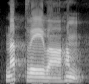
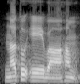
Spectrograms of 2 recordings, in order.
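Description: First: The words run together, with u becoming v. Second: The words are said separately, with u kept.

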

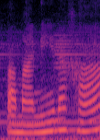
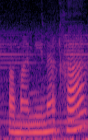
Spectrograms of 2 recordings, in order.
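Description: The two takes are said the same way.

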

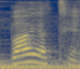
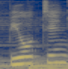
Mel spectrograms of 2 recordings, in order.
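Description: First: The word starts with a 'bai' sound. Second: The word starts with a 'bi' sound. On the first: This is the English pronunciation. The speaker calls it right. "英語でなんて言うと思いますか？ これはね、 バイアティンって言うんです。" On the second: This is the Japanese pronunciation. The speaker calls it wrong. "ビオチンって言わないんですね。"

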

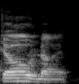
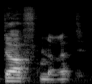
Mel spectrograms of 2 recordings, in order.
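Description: First: The first syllable is said as 'doe'. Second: The first syllable is said as 'duff'. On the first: The speaker calls it right. "You say" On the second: The speaker calls it wrong. "you don't go"

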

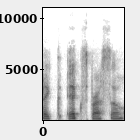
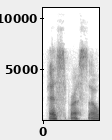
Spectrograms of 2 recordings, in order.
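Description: First: It is said with a 'ks' sound, like expresso. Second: It is said with a plain 's' sound. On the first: The speaker calls it wrong. "Please never say that" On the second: The speaker calls it right. "It's espresso with an S"

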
